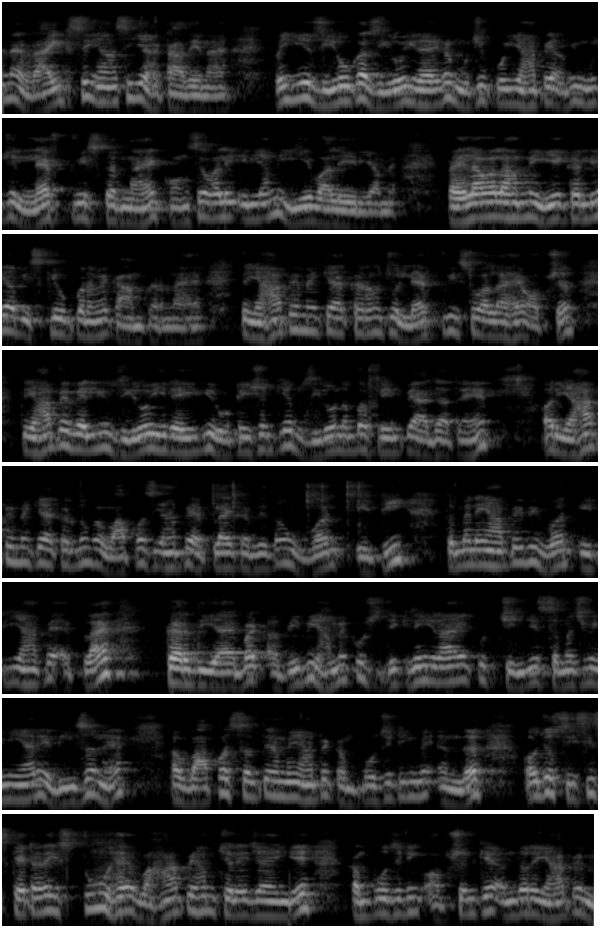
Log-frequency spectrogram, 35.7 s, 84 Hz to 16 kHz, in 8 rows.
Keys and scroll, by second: 19.5 1, 20.2 8.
